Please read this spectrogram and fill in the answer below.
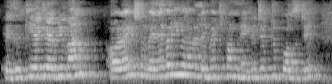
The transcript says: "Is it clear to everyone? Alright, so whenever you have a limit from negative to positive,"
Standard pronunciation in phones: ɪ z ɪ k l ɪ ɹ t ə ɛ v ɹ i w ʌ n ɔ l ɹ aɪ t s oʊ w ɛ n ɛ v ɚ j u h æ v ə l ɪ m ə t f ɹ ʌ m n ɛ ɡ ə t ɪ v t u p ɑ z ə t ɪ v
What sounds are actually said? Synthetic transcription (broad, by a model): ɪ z ɪ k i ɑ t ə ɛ b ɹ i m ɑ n ɔ l ɹ aɪ t s oʊ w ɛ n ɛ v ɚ j u h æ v ə l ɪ m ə t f ɹ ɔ m n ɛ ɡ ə t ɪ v t u p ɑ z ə t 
